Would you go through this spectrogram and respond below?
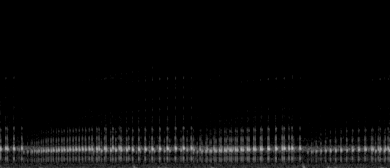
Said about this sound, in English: And as I sit there staring for what was probably a lot longer than it needed to be, I finally realize that I'm looking at thousands and thousands of frogs.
